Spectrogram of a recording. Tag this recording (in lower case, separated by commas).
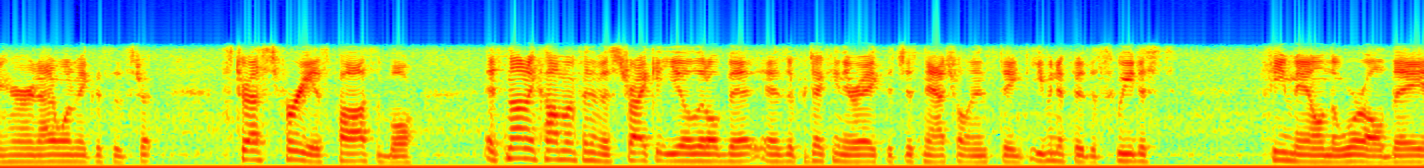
speech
